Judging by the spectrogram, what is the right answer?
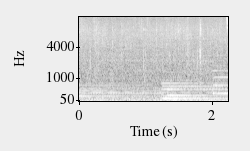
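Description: Freezing rain in a video game, a steady soft patter of drops over a low constant hum, with a faint sustained tone rising partway through.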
